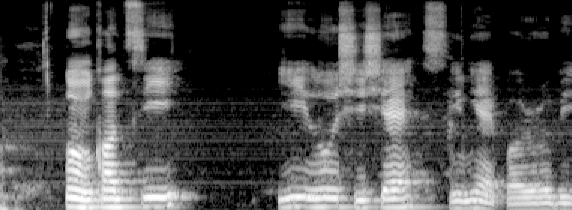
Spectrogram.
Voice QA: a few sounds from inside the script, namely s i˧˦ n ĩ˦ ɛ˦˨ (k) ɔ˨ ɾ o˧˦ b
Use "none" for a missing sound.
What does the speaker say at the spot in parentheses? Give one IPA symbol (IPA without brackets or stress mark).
k͡p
